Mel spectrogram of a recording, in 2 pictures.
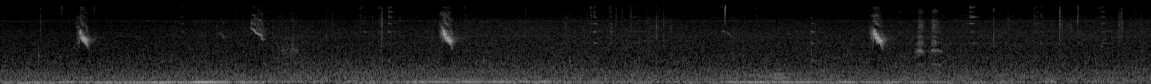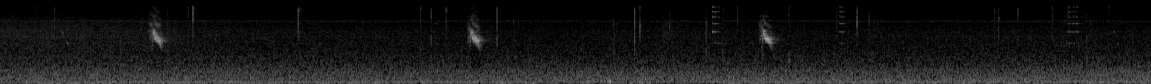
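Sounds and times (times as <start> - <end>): songbird chirping: 0.6 - 1.1, 1.7 - 4.8, 6.0 - 10.6, 11.9 - 13.3, 16.1 - 16.5, 19.0 - 19.5.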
